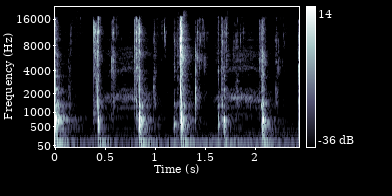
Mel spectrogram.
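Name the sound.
tomatoes being pounded with green chillies for chutney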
